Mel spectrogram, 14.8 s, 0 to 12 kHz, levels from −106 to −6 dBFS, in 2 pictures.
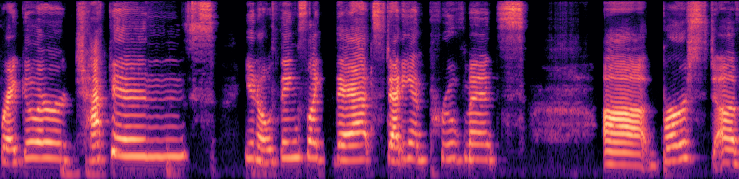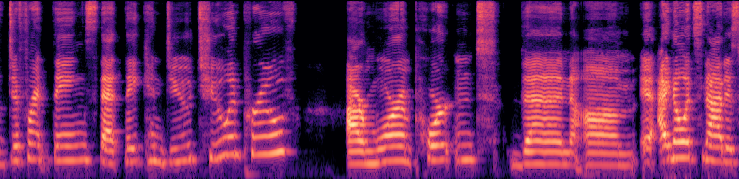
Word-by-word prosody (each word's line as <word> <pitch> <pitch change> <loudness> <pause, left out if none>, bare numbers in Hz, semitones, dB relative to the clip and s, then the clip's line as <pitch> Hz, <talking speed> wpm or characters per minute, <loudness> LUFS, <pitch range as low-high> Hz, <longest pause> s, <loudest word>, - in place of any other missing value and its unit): regular 280 +4 0
check-ins, 315 +2 0 0.3
you 280 -1 -8
know, 215 -3 -2
things 290 +5 -4
like 285 -2 -1
that, 260 +1 +3
steady 240 +2 +2
improvements, 265 0 -6 0.8
uh, 190 -2 +7
burst 270 +5 0
of 210 -3 0
different 260 +2 -5
things 250 +1 -6
that 205 -5 +2
they 225 0 -7
can 240 -1 -14
do 230 +5 -13
to 295 +4 -9
improve, 350 +2 -4 0.6
are 200 0 +7
more 240 +5 +3
important 255 +1 -3
than, 195 +1 0
um 180 -1 -1
eh, - - +1
I 245 - +7
know 285 0 +5
it's 290 0 -3
not 240 -2 +4
as 220 0 -5
255 Hz, 125 wpm, -22 LUFS, 220-285 Hz, 0.8 s, uh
